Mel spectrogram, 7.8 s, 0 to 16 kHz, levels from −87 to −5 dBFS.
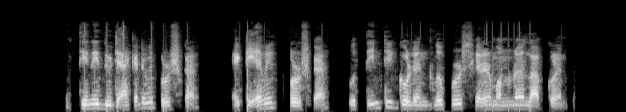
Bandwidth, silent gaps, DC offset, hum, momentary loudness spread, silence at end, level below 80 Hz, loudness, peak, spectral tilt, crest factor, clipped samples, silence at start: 7.6 kHz; 0.93-0.99 s, 2.57-2.89 s, 3.56-3.63 s, 4.23-4.36 s, 4.50-4.57 s; under 0.1%; none; 8 LU; 0.75 s; -50 dBFS; -18 LUFS; -2 dBFS; -6 dB/octave; 18 dB; under 0.1%; 0.85 s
